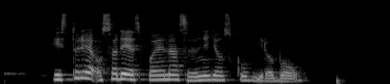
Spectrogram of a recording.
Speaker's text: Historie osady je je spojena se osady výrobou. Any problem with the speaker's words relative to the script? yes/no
yes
